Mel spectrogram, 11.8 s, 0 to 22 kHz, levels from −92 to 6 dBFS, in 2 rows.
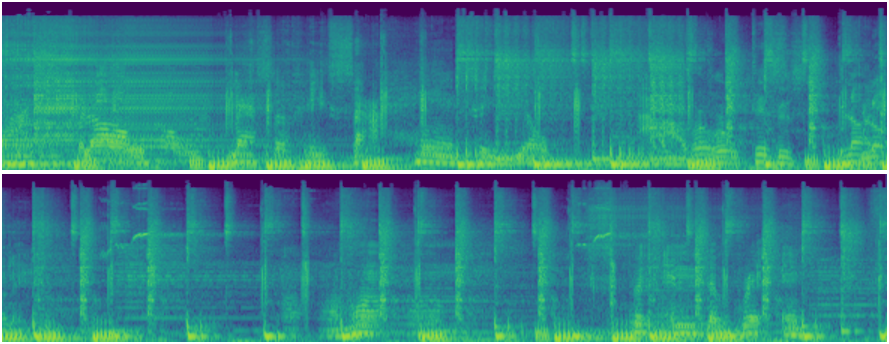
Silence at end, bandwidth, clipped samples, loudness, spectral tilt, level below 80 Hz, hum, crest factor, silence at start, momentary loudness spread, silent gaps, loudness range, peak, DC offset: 0 s; 18 kHz; under 0.1%; -16 LUFS; -4 dB/octave; -22 dBFS; none; 14 dB; 0 s; 5 LU; none; 2 LU; 0 dBFS; under 0.1%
